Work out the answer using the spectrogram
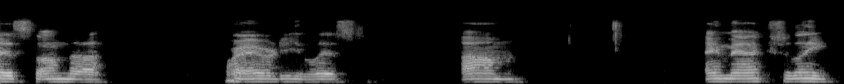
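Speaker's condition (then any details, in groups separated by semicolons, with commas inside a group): Toxic leukoencephalopathy, locked-in syndrome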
